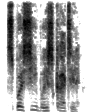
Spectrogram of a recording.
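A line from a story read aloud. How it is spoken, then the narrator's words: Hoarse wheeze. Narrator (Russian): прохрипел он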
